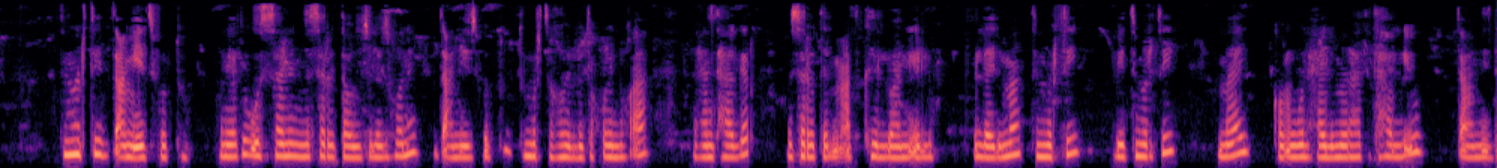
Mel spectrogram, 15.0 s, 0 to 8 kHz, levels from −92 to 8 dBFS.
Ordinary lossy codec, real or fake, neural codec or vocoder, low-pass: AAC, 32 kbps; real; none; 7.2 kHz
